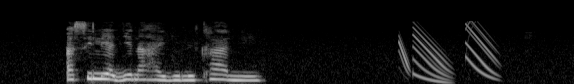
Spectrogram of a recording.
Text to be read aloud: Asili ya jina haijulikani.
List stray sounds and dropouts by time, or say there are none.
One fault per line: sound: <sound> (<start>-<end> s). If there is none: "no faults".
sound: chirp (4.0-5.0 s)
